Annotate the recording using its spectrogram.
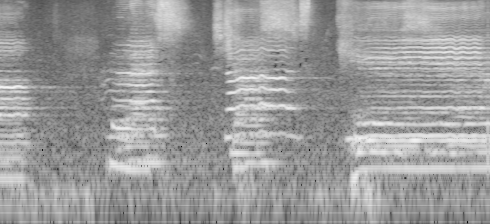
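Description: A cappella vocal group singing with no instruments. A held chord breaks off just after the start, two short sung phrases follow with gaps between them, and from about four and a half seconds the full group comes back in on a sustained chord over a low bass note.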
